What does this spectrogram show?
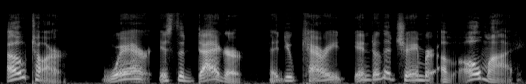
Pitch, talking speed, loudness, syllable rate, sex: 185 Hz, 170 wpm, -22 LUFS, 4.7 syllables/s, male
